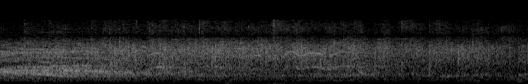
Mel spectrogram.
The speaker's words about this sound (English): I wasn't expecting such a brilliant rapturous applause, but I'll take everything.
